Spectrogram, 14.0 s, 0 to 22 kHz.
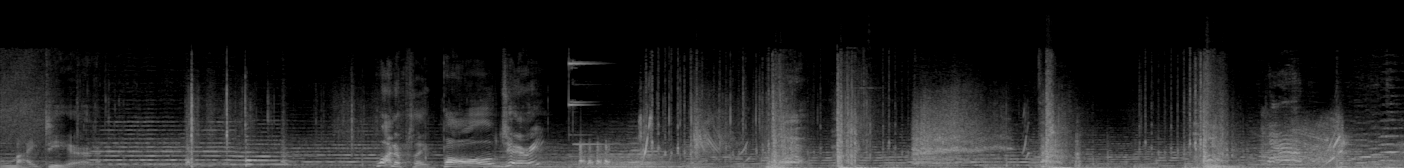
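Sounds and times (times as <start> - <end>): cartoon orchestral music: 11.3 - 14.0.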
